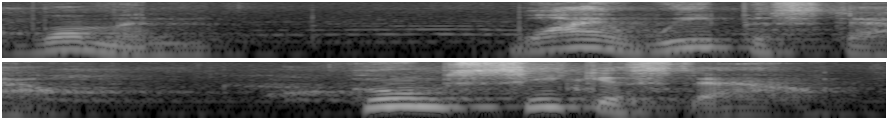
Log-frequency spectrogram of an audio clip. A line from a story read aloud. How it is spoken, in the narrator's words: he says softly and tenderly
